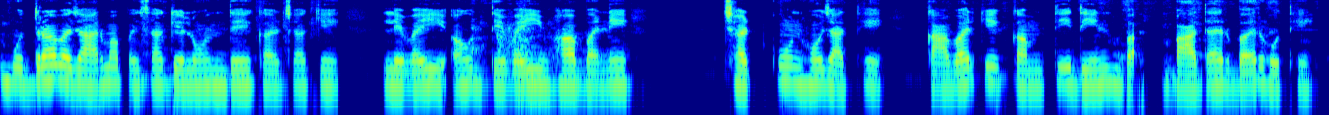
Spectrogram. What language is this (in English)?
Chhattisgarhi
